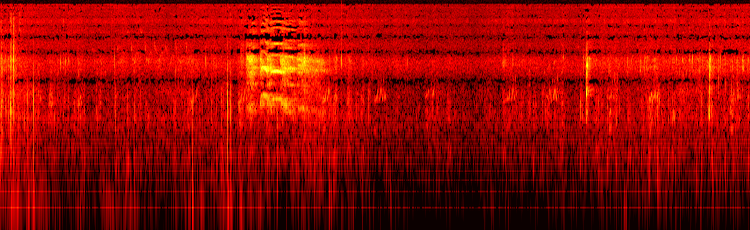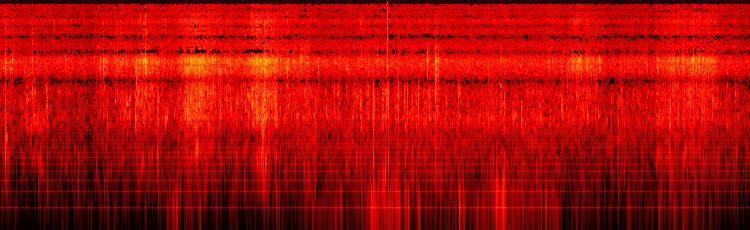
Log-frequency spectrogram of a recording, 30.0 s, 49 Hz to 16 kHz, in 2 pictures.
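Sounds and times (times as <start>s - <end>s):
faint fowl calls: 0.2s - 28.5s
chicken calling: 4.8s - 6.8s.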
